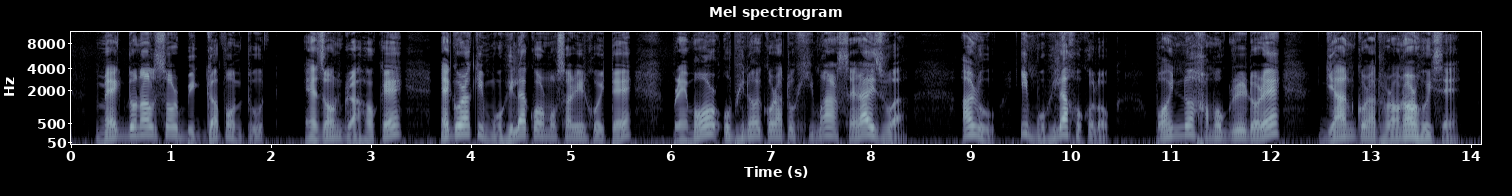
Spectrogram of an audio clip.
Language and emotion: Assamese, disgusted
